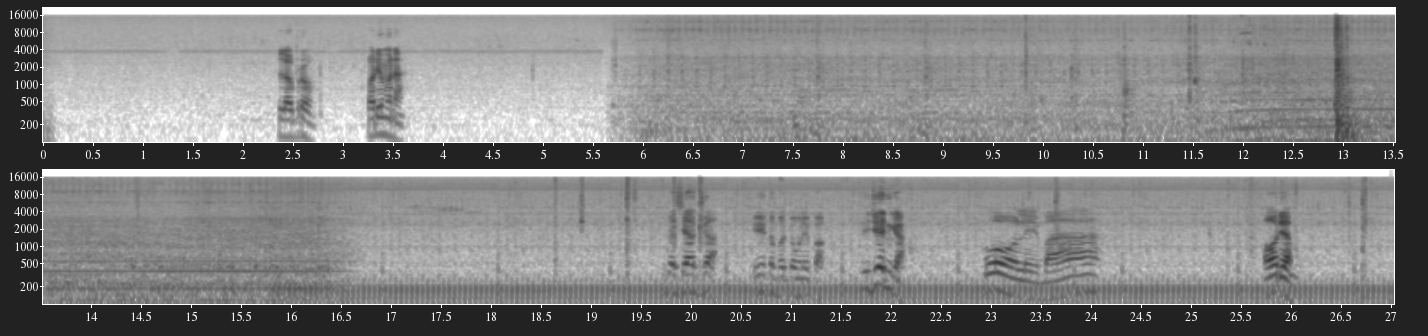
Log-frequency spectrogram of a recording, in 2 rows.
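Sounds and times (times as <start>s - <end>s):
car door shutting: 5.7s - 16.7s
car engine idling: 5.7s - 27.0s.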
